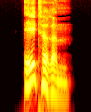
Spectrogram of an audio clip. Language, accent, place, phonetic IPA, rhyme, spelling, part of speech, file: German, Germany, Berlin, [ˈɛltəʁəm], -ɛltəʁəm, älterem, adjective, De-älterem.ogg
- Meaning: strong dative masculine/neuter singular comparative degree of alt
